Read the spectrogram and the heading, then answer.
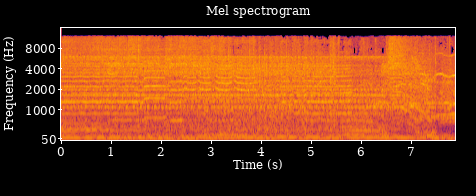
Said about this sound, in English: Crowd goes wild with delirious joy.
